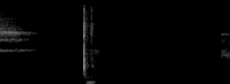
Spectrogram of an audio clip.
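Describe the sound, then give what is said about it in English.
Someone types a chat message on a computer keyboard, giving a few separate clacky keystroke bursts spaced out by stretches of silence, fairly quiet and with no talk. “Okay, so let's type those in the chat.”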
